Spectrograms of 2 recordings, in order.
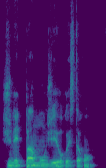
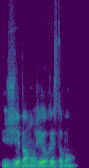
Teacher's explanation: Obviously in spoken French you don't say the ne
